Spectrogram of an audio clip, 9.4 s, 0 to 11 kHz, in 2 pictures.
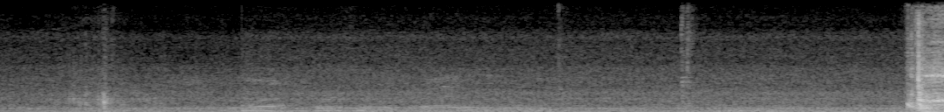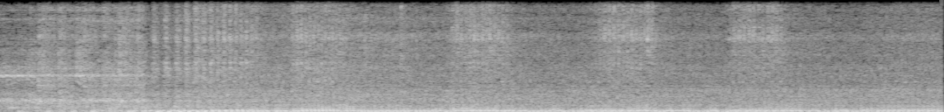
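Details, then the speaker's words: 1970 Honda 600 (N600) sedan engine, first run after carburetor rebuild: fast busy idle around 4,000 rpm that won't drop because the throttle cable is too tight with no play, so the idle screw can't work. "Some people call me up and they go, "Hey, my car won't idle down." Well, it's because your cable's too tight. You got to have some play in it."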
